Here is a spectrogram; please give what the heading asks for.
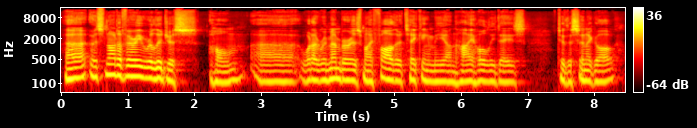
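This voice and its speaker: A man in his eighties, born in Slovakia with Slovak as his first language, giving oral history testimony in a measured, thoughtful way with frequent restarts. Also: mid-range voice, fairly even intonation, darkish tone. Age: 80s. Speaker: interviewee.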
